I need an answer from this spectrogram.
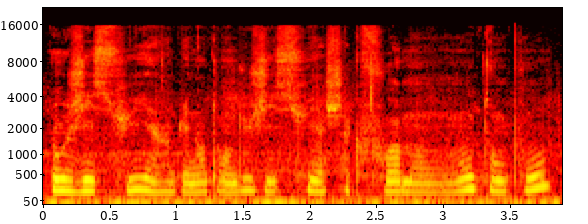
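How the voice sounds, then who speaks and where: A woman explaining a craft project step by step while she works, hesitant, with many pauses and restarts. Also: on the low side, steady tone, warm tone, a little hiss or hum. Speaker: crafting tutorial presenter.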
